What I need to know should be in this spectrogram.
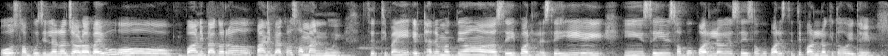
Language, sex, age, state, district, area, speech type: Odia, female, 30-45, Odisha, Nayagarh, rural, spontaneous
